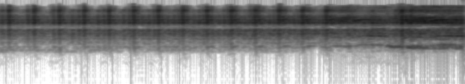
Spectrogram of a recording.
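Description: Electronic trance track in a build-up: a fast, even percussion roll of about ten hits a second over sustained synth tones, getting steadily louder.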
